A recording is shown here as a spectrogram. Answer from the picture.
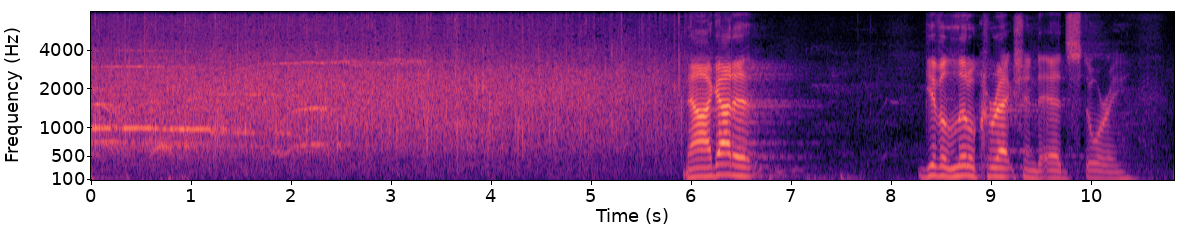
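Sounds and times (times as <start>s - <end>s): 
audience round of applause: 0.0s - 6.0s
speech: 5.9s - 6.7s, 8.3s - 10.5s.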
